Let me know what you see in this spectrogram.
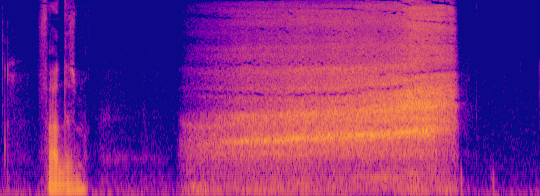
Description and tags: Rode microphone, evil soul
evil, ghost, paranormal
